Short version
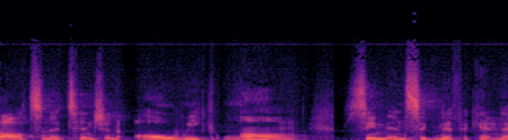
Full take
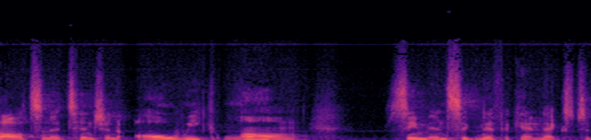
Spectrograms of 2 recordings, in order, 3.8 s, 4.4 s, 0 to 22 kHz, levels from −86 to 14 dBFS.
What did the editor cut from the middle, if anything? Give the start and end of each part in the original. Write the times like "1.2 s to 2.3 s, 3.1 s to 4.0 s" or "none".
2.5 s to 2.8 s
